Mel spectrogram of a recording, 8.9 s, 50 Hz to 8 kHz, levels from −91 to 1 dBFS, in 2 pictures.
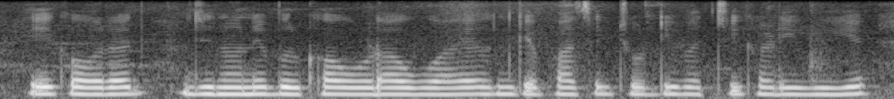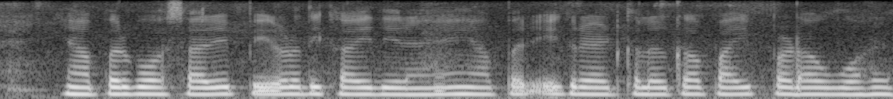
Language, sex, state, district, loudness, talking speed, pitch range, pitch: Hindi, female, Bihar, Purnia, -15 LUFS, 240 wpm, 200-205 Hz, 205 Hz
